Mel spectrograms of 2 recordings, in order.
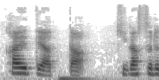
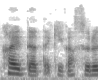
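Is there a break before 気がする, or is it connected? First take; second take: break; connected. First: There is a break before the last phrase. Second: It runs on smoothly without any break. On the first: "切れてなくて" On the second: "つなげとったの"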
